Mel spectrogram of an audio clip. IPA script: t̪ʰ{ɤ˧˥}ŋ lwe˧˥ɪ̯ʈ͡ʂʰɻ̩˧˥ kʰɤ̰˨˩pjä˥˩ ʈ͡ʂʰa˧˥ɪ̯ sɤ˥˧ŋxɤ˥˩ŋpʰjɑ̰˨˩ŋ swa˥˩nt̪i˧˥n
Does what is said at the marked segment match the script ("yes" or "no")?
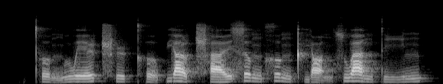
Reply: no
